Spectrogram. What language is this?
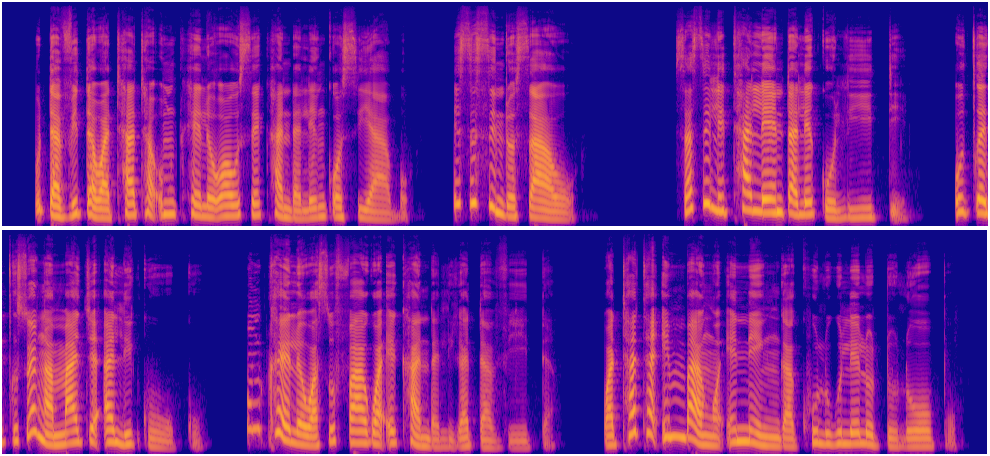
North Ndebele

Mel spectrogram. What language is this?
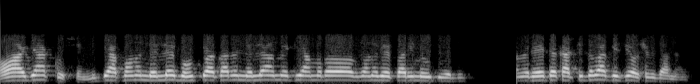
Odia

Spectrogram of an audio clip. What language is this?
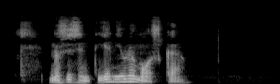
Catalan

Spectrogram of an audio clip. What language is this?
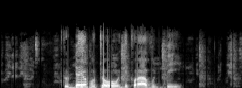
Ganda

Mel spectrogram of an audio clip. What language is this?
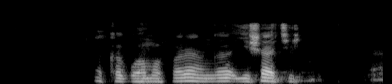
Kinyarwanda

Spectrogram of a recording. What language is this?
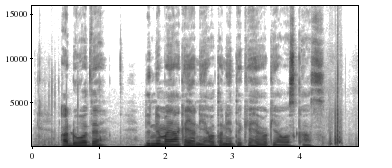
Kikuyu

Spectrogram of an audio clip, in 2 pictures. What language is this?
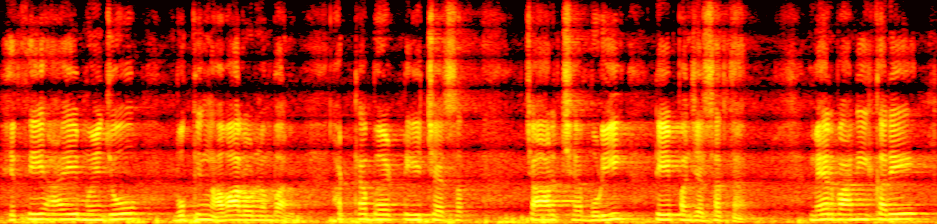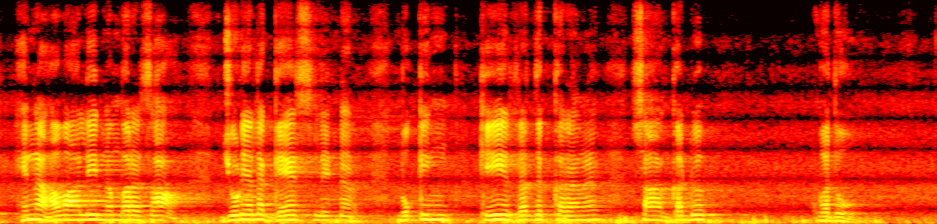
Sindhi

